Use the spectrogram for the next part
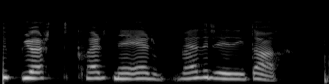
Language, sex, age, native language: Icelandic, male, 11, Icelandic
